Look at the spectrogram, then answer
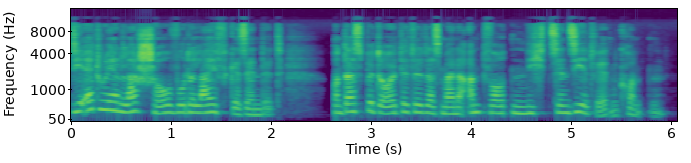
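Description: A woman's voice: medium pitch, animated, moderate pace, warm tone, no echo. Woman narrating an audiobook, dry sound. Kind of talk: first-person audiobook narration.

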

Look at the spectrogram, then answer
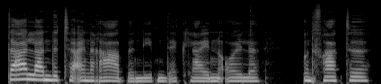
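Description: A woman narrating a children's storybook in a gentle, expressive reading. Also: sits low, unhurried, no room sound, clean studio sound.

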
